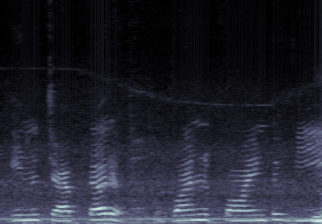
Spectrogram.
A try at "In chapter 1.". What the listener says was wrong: No, in chapter 1. That is full stop.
